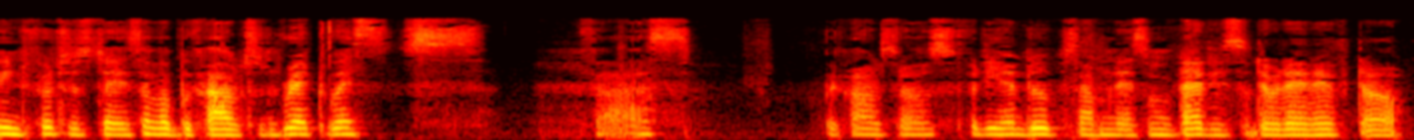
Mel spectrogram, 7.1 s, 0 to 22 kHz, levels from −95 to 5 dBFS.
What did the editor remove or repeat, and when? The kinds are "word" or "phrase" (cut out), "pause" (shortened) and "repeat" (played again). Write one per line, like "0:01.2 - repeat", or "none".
0:01.4 - word
0:02.9 - word
0:04.5 - word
